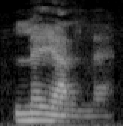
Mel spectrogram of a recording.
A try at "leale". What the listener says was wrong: Leale, good.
